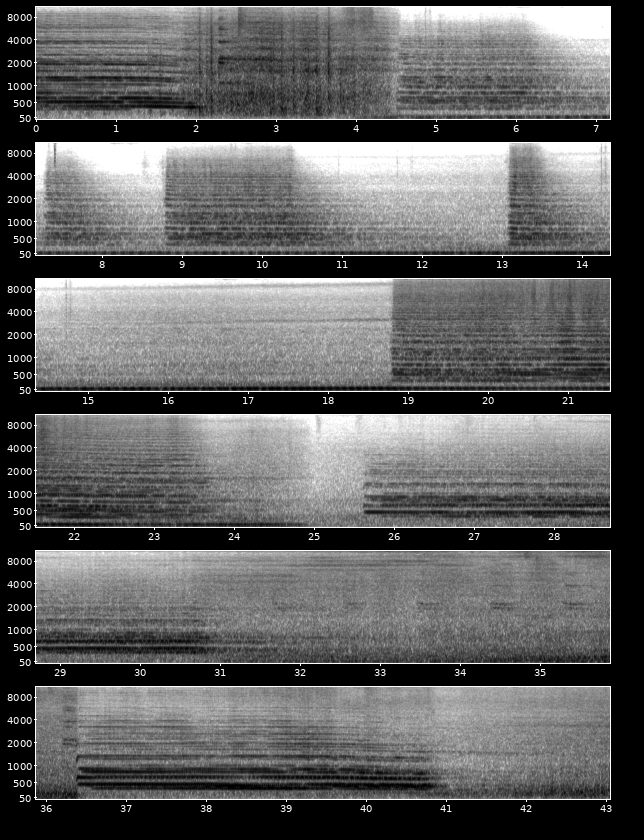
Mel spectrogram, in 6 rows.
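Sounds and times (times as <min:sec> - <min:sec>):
locomotive air horn blasts: 0:00.0 - 0:02.1, 0:04.5 - 0:11.4, 0:13.0 - 0:14.4, 0:18.8 - 0:24.2, 0:25.6 - 0:31.4, 0:36.4 - 0:41.1
train rumbling on rails: 0:00.0 - 0:43.0.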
